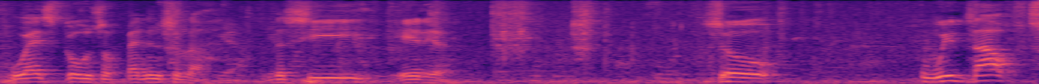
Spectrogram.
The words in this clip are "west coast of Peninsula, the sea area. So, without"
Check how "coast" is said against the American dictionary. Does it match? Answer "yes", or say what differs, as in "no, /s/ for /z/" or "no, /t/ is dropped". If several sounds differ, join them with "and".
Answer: no, /t/ is dropped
